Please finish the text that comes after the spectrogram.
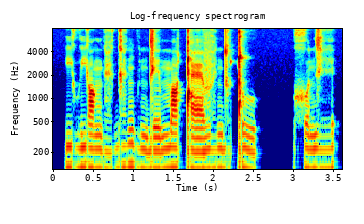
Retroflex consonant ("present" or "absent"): absent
